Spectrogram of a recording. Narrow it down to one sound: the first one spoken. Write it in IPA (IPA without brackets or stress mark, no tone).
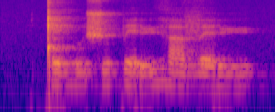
ǃ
